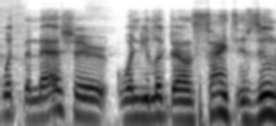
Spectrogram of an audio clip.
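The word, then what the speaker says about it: Gnasher: Now, the shotgun is a zoom in here and there, but it's the Ganasher is basically made to be kind of blind fired. He said Ganasher. Yeah, that G is silent.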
